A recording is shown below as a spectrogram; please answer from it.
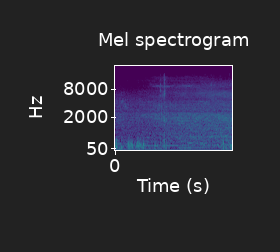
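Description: A steady low motor hum, growing slightly louder toward the end.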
